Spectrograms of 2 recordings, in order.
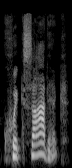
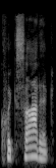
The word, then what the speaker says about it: Quixotic: So the name Quixotic, we pronounce it differently now, but Quixotic means someone who's very,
